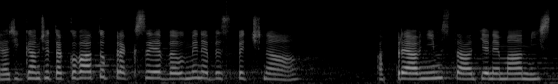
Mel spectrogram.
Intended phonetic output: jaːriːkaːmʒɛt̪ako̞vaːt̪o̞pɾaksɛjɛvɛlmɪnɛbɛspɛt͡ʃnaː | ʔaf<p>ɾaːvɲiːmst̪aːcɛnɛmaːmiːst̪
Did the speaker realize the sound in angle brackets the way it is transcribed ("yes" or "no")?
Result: yes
